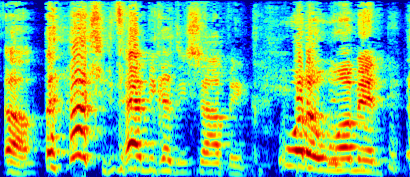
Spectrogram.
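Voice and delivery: laughing through the words; words breaking into laughter. Real, not acted. Laughing while talking.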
